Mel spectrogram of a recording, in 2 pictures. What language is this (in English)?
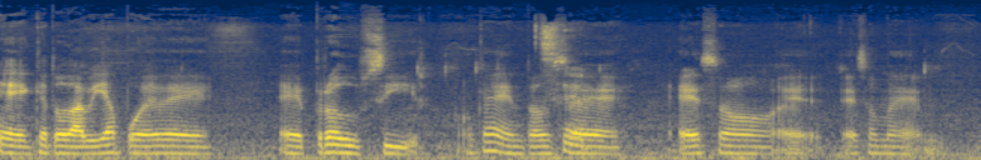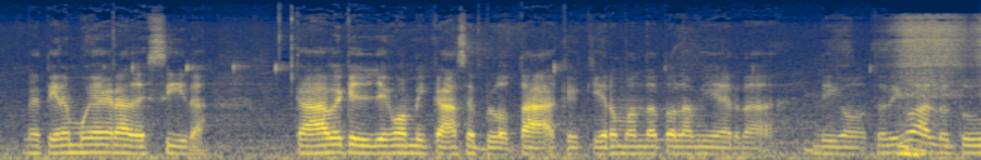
Spanish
